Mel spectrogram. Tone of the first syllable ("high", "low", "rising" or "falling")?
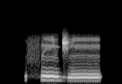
high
